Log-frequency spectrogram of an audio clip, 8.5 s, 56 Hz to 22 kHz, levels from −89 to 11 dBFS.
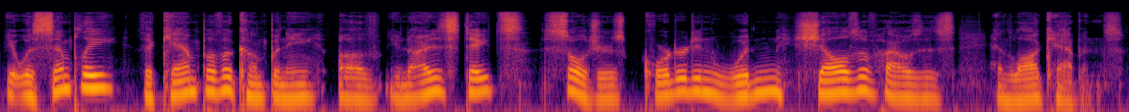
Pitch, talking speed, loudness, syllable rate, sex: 140 Hz, 150 wpm, -18 LUFS, 4.4 syllables/s, male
